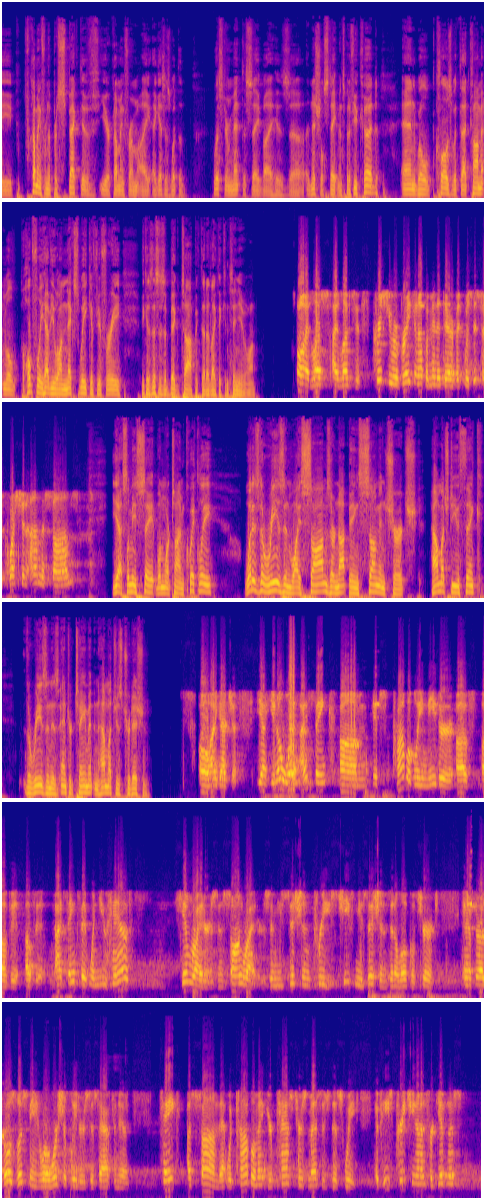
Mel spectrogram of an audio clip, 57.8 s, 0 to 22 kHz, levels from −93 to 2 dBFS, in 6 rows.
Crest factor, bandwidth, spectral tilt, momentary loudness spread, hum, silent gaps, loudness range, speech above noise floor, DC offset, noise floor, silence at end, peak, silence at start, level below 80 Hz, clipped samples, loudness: 14 dB; 16.5 kHz; -4.5 dB/octave; 13 LU; none; none; 8 LU; 68 dB; under 0.1%; -83 dBFS; 0.3 s; 0 dBFS; 0 s; -34 dBFS; under 0.1%; -15 LUFS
